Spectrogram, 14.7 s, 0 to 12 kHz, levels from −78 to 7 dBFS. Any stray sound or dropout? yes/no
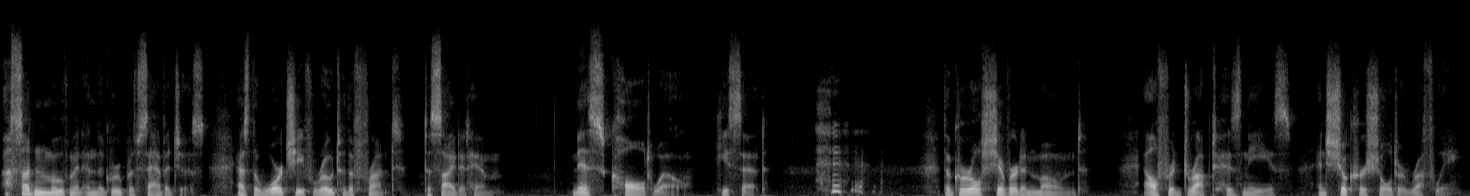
yes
